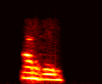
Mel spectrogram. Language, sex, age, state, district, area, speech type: Dogri, female, 30-45, Jammu and Kashmir, Jammu, rural, conversation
